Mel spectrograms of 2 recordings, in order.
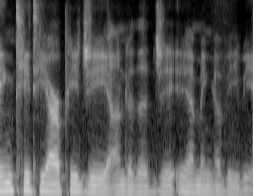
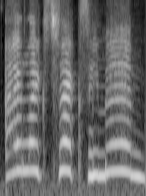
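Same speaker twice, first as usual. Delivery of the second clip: squeaky character voice. Acted. Joking character voice intro.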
